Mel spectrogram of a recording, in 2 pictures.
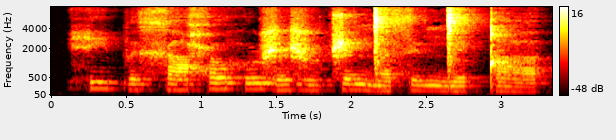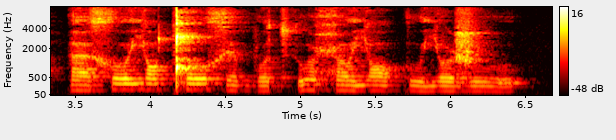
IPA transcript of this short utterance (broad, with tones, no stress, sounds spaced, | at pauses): h i˦ b ɘ˨ x a˨ ħ o˦ h u˦ ʐ ɘ˨˦ ʐ u˨ ʈ͡ʂ ɘ˦ ŋ͡ǀ ɐ˨ s ɨ˨ ŋ͡ǀ e˨ ǃ a˨ | ɐ˨ x o˦ j ɔ˦ ǃʰ o˦ x ɘ˨ b o˨ t͡sʼ u˦ ħ o˦ j ɔ˦˨ k u˨ j o˨ ʐ u˨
